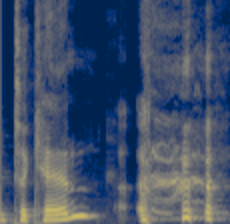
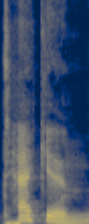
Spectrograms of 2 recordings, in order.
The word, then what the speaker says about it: Tekken: no no no like no sane person says to Ken like it's Tekken that's all right we're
